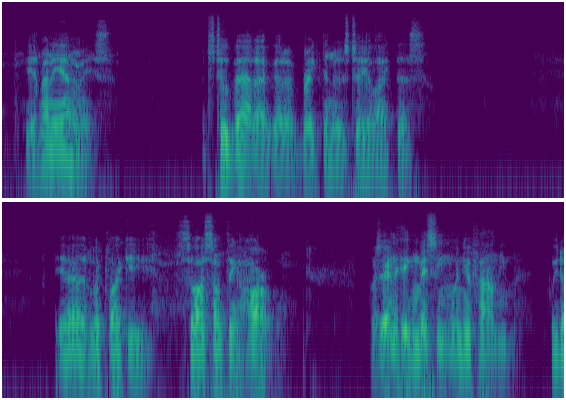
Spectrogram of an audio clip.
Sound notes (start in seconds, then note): none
